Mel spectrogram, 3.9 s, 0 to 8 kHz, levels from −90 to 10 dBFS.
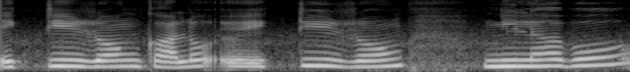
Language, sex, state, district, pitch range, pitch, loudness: Bengali, female, West Bengal, Jhargram, 245-270 Hz, 255 Hz, -16 LUFS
